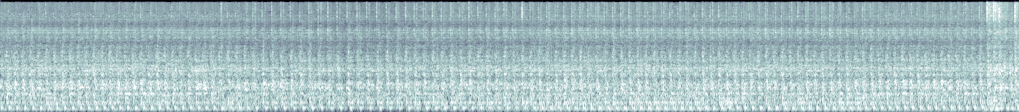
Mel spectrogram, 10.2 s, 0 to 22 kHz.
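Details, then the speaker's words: 2001 Suzuki GZ250 single at cold start on choke, lean-running bike; sharp puffing tick on every firing pulse, exhaust leak persisting after gasket replacement, cause still to be investigated. "oh and you'll you'll hear an exhaust leak that I'm hoping to take care of today as well and I changed the gasket but that didn't seem to stop it so I need to investigate that but you you might hear it when the bike fires up"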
